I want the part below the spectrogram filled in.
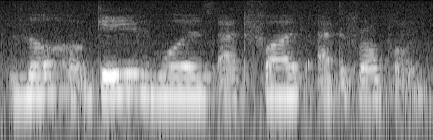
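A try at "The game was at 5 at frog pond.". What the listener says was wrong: Only thing is you added a word here. You said at the frog pond. At frog pond.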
